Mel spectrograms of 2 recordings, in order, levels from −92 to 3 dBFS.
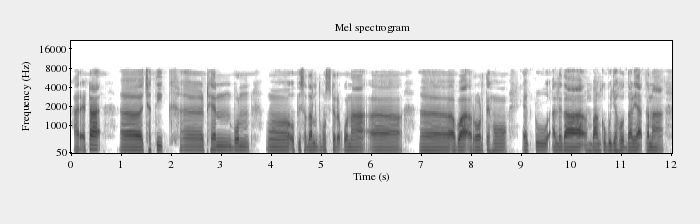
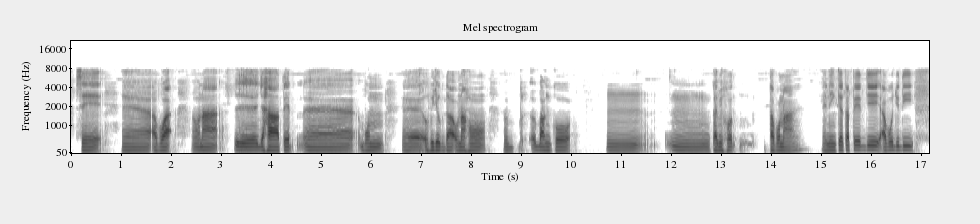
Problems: none marked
